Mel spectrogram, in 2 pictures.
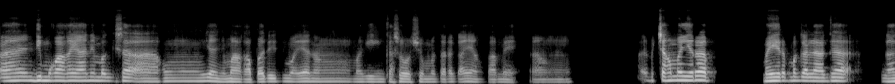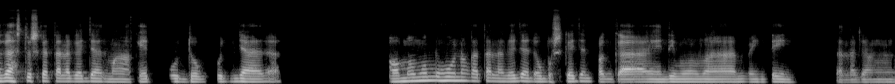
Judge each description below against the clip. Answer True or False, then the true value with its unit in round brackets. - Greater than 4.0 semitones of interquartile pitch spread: True (4.5 semitones)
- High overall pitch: False (135 Hz)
